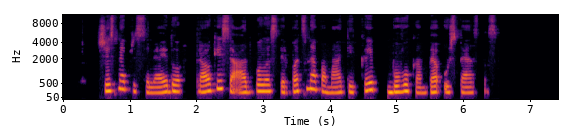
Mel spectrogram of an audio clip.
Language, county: Lithuanian, Marijampolė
